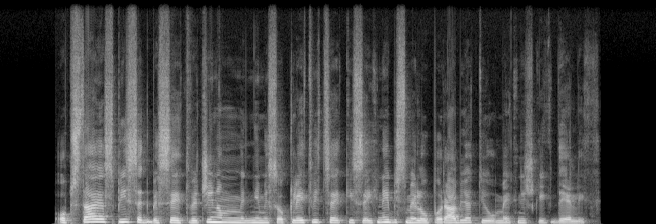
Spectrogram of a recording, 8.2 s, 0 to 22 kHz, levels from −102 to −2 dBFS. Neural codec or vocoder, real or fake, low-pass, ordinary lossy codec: none; real; none; none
